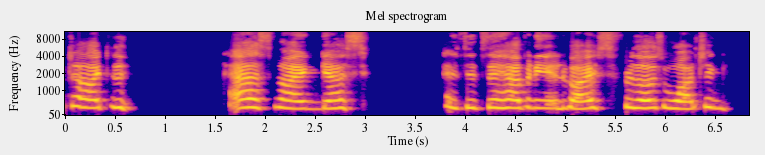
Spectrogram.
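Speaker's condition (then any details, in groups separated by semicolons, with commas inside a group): Cerebral palsy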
